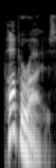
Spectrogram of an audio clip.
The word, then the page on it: pauperize: British English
